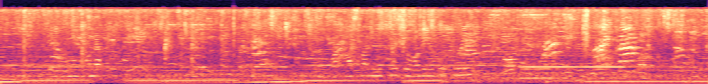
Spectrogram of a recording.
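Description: Meat skewers sizzle over hot coals.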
